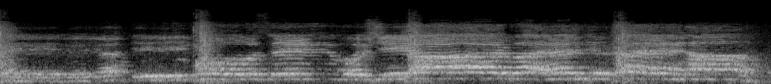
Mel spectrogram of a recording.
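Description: A group of men chanting a Muharram lament (nauha) together, loudly, with sharp slaps falling about every two seconds in time with the chant: hands striking chests in matam.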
